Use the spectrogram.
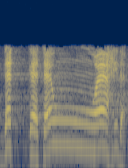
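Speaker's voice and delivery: "دكة واحدة" with n merged into nasal w; slow and loud, hum into "واحدة"; merged tanween. Shown as a demonstration. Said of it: "كذلك". (إدغام بغنة في واو "واحدة")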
